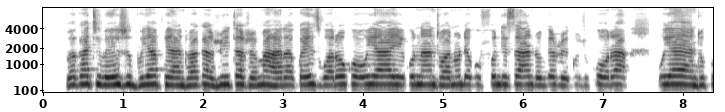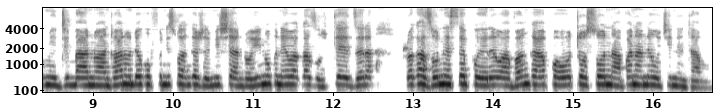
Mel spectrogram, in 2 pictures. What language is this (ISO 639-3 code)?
ndc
